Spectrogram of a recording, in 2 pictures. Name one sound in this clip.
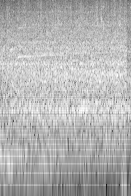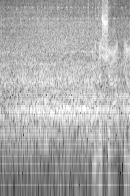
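A large crowd cheers and roars loudly in an open stadium.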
